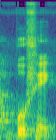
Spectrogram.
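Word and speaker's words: buffet: यहाँ पे टी का साउंड नहीं है। क्या प्रोनाउंसिएशन है इसका? बुफे।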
